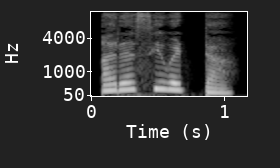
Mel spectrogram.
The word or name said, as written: ಅರಸಿವಟ್ಟ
